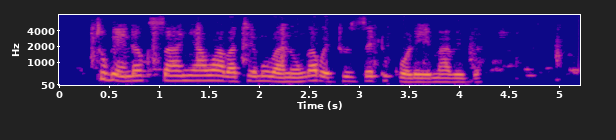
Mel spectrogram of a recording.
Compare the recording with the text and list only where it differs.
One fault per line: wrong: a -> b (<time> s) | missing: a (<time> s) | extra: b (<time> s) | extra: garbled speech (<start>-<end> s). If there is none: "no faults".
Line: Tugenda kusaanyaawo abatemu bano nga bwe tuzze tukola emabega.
no faults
